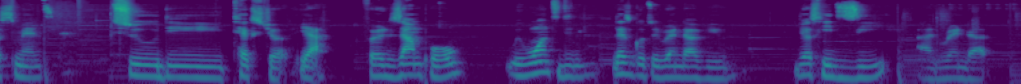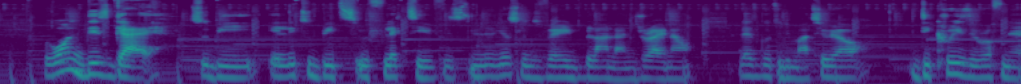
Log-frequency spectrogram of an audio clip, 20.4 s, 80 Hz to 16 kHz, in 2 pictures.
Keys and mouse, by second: 2.2 middle click, 3.3-4.4 middle drag, 8.3 z, 10.5 middle click, 11.5 shift+middle click, 12.5-13.2 middle drag, 13.8-16.0 middle drag, 16.7 click.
